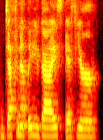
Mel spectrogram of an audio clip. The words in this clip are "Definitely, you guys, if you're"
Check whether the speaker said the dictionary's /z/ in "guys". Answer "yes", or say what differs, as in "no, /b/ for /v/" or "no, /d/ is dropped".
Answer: yes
